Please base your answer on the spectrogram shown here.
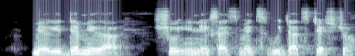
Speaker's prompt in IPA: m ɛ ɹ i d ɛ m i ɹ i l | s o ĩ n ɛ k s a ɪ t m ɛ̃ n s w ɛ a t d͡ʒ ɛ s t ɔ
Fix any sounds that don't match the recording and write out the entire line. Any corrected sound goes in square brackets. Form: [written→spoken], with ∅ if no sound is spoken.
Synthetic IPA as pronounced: m ɛ ɹ i d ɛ m i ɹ [i→a] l | [s→ʃ] o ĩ n ɛ k s a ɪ t m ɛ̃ n [s→t] w [ɛ→i] a t d͡ʒ ɛ s [t→t͡ʃ] ɔ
